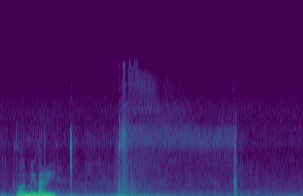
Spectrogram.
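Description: A fishing reel whirs softly as line is wound in.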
